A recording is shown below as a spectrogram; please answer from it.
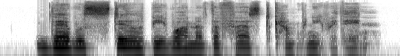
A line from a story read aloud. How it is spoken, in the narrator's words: hissed Sota Nul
